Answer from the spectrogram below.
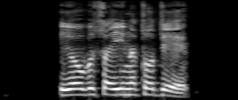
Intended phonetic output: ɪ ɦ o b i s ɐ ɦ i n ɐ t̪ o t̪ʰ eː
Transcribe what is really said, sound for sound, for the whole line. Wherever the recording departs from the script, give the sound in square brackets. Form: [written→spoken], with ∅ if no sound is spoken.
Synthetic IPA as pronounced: ɪ ɦ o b [i→ɪ] s ɐ ɦ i n ɐ [t̪→t̪ʰ] o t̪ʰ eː

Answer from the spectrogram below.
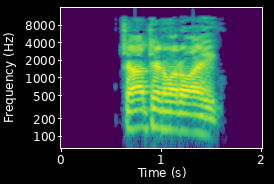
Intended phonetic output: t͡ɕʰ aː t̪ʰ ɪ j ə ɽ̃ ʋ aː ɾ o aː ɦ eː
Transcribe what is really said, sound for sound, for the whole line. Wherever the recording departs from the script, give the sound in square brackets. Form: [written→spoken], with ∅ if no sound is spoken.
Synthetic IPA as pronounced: t͡ɕʰ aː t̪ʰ [ɪ→i] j ə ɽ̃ ʋ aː ɾ o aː ɦ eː

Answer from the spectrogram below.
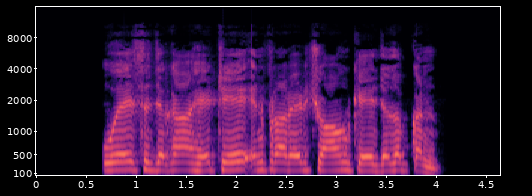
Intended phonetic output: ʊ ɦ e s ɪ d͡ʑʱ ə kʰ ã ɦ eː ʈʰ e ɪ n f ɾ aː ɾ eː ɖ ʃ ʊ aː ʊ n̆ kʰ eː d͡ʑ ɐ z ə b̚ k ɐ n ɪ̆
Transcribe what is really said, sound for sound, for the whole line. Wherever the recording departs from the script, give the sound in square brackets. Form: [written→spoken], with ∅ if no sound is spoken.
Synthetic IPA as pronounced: ʊ ɦ e s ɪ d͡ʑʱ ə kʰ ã ɦ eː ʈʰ e ɪ n f ɾ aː ɾ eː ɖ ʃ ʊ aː ʊ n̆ kʰ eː d͡ʑ ɐ z ə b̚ k ɐ n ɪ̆

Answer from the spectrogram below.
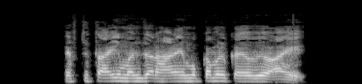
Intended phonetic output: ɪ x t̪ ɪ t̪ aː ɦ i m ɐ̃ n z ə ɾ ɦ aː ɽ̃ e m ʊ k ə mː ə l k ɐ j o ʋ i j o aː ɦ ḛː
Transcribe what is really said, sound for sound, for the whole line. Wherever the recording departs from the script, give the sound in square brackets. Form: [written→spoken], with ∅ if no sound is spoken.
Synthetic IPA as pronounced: ɪ [x→f] t̪ ɪ t̪ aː ɦ i m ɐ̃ n z ə ɾ ɦ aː ɽ̃ e m ʊ k ə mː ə l k ɐ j o ʋ i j o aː ɦ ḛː

